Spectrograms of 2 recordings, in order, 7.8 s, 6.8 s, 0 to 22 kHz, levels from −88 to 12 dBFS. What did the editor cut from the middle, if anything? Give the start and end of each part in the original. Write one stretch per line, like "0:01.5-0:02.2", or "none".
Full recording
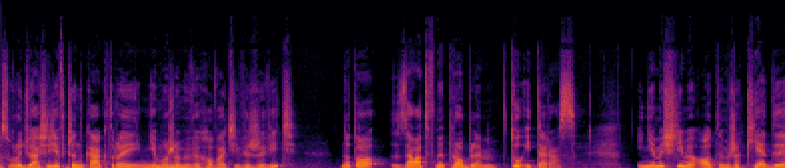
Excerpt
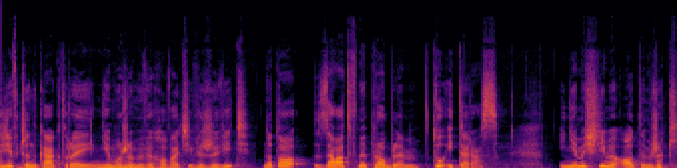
0:03.0-0:03.3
